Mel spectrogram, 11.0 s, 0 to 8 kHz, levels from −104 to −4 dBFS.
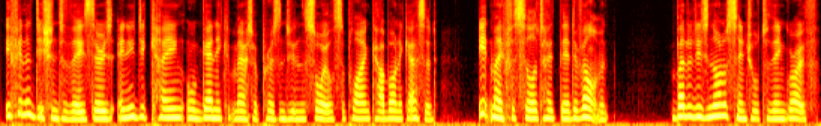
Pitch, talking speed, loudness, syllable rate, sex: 200 Hz, 170 wpm, -19 LUFS, 5.7 syllables/s, female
